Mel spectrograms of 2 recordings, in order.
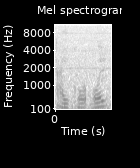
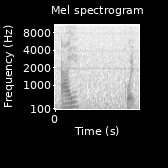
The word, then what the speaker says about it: alcohol: en la palabra alcohol una posibilidad sería alcohol Sí alcool alcool pero vimos en clase que podemos decir también alcol con lo cual nos ahorramos una sílaba Entonces vamos a practicar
